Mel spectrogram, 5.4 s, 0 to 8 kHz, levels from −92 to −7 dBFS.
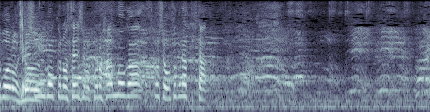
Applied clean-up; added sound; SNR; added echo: none; Splash, splatter; 11 dB; none.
